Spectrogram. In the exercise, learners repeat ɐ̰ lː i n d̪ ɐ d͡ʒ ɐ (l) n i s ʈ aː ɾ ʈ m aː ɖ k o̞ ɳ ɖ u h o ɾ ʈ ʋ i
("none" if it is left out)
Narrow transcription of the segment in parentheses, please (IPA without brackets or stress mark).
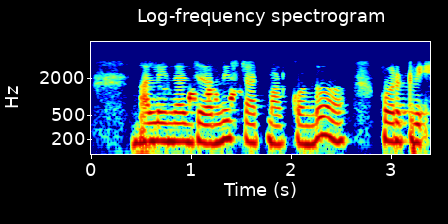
ɾ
